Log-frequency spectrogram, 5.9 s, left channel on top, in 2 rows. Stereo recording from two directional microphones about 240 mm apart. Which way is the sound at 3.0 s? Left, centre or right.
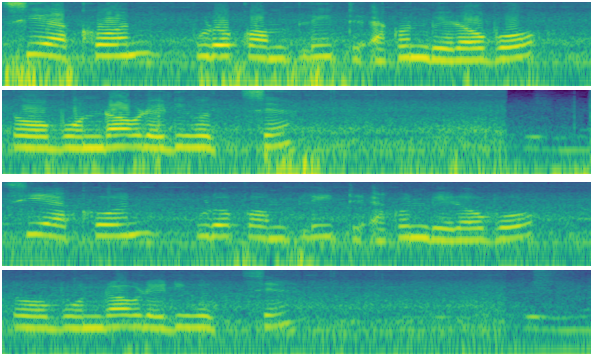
Centre.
